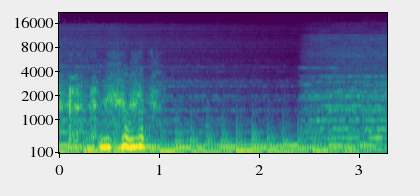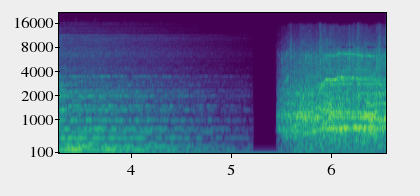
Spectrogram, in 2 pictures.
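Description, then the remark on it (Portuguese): Melodic, musical tones ring out and fade, then a short burst of applause breaks in at the end as people applaud someone arriving to make a delivery: a dense, steady clatter of clapping, fairly loud, with no voices. “Você vem fazer entrega, todo mundo me aplaudindo, ó.”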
